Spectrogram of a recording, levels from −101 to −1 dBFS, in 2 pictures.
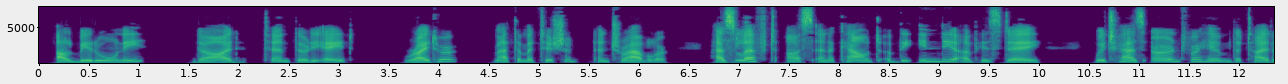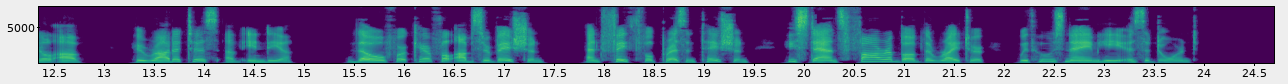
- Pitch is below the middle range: No, high, 200 Hz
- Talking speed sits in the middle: No, slow, 115 wpm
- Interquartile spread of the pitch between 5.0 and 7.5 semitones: No, average, 2.8 semitones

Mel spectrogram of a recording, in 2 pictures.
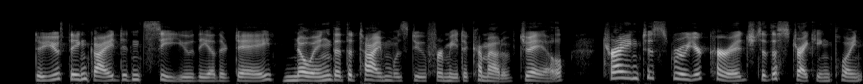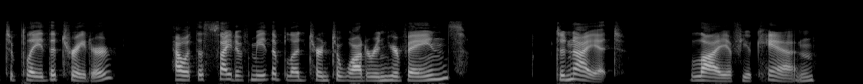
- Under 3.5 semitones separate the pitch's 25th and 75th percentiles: No, average, 4.1 semitones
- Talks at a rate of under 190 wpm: No, average, 195 wpm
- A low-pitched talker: No, high, 190 Hz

